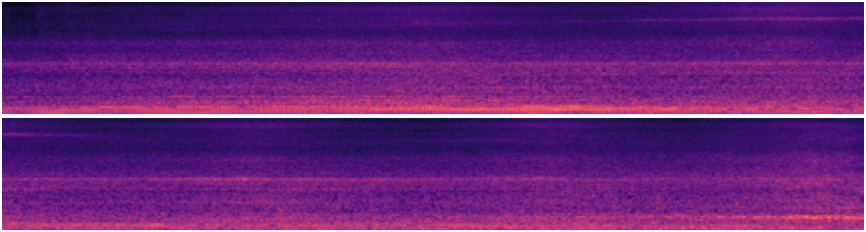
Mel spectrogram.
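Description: Express passenger train passing close at speed: a steady rush of wheels on rail and air, with a low drone in the first half that fades out.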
